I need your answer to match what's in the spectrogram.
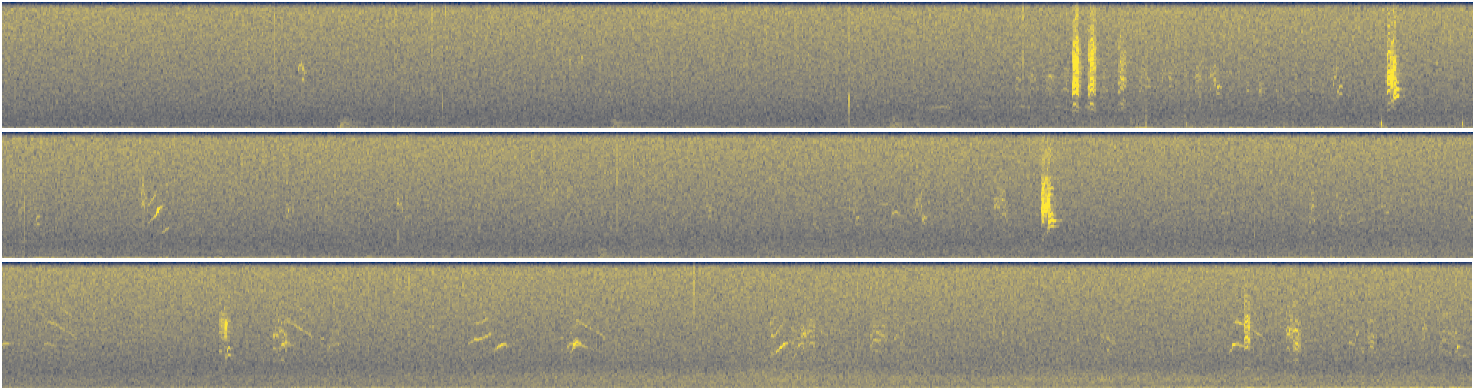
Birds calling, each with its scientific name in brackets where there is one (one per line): Hawaii Amakihi (Chlorodrepanis virens)
Hawaiian Hawk (Buteo solitarius)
